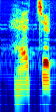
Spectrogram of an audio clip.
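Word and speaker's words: hatchet: कुल्हाड़े को इंग्लिश में हैचेट कहेंगे, हैचेट। इसका जो टी है वो साइलेंट है, याद रखिएगा।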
